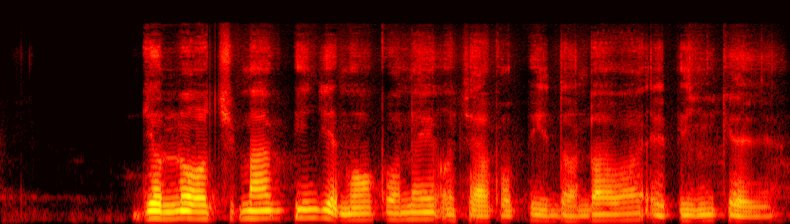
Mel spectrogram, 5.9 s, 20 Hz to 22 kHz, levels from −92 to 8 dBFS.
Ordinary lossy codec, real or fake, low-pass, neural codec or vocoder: none; fake; 14.4 kHz; codec, 32 kHz, 1.9 kbps, SNAC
